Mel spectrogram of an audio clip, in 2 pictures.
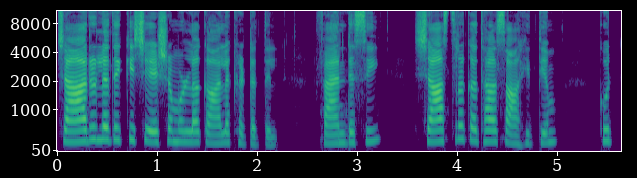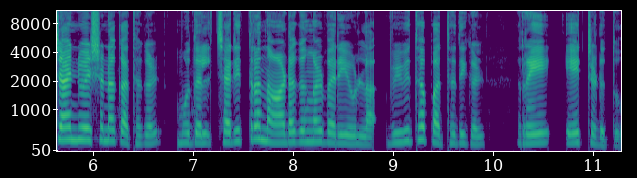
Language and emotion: Malayalam, neutral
